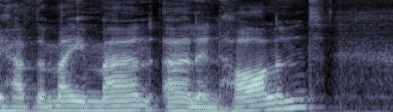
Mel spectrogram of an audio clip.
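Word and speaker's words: Haaland: the main man erlin harland or holland as uh i think it's correctly pronounced um youngest record youngster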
